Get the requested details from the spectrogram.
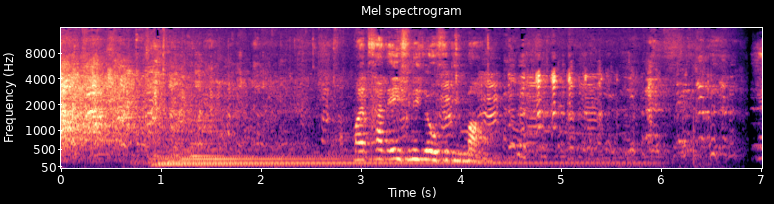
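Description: A guitar chord rings out and slowly fades.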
